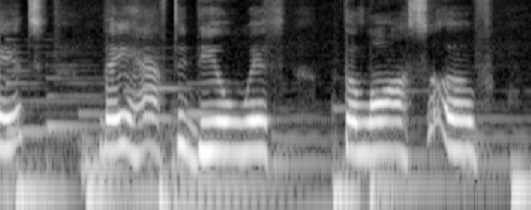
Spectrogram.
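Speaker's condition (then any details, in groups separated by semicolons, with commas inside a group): Cerebral palsy; since birth; anti-spasm medication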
